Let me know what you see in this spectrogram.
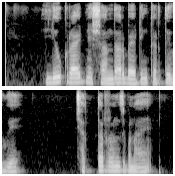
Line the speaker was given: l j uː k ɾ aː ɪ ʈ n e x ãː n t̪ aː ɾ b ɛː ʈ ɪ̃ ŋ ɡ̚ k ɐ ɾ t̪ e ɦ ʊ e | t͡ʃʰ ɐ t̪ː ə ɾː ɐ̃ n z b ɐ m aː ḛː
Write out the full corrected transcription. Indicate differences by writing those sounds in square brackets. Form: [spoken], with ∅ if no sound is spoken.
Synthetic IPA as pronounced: l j uː k ɾ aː ɪ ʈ n e [ʃ] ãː n [d̪] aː ɾ b ɛː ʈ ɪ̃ ŋ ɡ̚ k ɐ ɾ t̪ e ɦ ʊ e | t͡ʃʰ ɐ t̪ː ə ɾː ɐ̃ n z b ɐ [n] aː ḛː

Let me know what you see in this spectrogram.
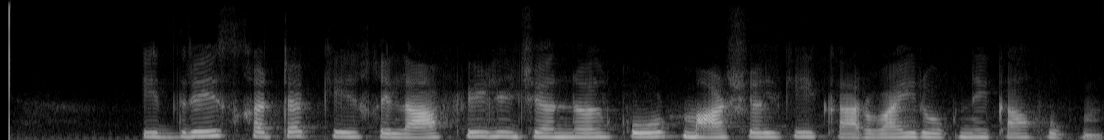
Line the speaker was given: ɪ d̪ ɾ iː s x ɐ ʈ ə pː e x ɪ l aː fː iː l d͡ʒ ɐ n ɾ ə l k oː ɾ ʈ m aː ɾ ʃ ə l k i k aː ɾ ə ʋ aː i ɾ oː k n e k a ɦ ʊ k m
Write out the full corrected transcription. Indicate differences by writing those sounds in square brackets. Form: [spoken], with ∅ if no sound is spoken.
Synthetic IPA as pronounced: ɪ d̪ ɾ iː s x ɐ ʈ ə [kː] e x ɪ l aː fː iː l d͡ʒ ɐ n ɾ ə l k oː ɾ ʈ m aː ɾ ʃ ə l k i k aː ɾ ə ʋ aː i ɾ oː k n e k a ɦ ʊ k m

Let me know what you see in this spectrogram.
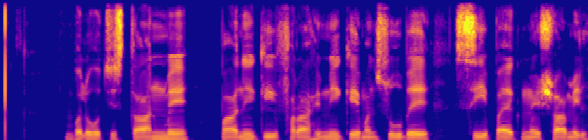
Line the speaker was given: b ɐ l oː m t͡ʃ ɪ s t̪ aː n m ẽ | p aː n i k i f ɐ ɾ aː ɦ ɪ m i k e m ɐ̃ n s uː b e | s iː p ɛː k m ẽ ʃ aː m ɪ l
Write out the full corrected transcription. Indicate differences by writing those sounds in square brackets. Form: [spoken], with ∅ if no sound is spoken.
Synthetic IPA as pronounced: b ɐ l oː [∅] t͡ʃ ɪ s t̪ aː n m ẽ | p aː n i k i f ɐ ɾ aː ɦ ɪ m i k e m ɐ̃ n s uː b e | s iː p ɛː k m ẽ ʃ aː m ɪ l

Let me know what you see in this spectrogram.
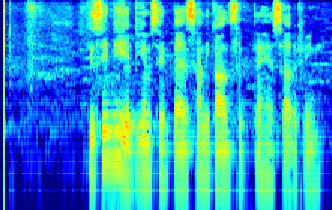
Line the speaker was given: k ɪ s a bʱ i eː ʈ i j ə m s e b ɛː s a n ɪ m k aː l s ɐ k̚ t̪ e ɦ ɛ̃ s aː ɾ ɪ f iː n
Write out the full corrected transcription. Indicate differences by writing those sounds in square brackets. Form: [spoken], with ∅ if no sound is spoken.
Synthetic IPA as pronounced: k ɪ s [i] bʱ i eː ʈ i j ə m s e [p] ɛː s a n ɪ [∅] k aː l s ɐ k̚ t̪ e ɦ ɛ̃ s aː ɾ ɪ f iː n

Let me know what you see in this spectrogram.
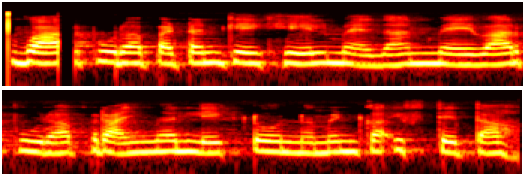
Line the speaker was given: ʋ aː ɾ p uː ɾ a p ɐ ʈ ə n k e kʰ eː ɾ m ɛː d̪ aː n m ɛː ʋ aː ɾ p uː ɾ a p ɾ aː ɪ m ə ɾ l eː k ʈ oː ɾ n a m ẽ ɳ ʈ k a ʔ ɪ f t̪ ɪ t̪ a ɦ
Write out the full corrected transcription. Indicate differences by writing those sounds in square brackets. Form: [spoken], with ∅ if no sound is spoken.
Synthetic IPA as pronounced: ʋ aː ɾ p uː ɾ a p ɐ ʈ ə n k e kʰ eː [l] m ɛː d̪ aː n m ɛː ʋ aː ɾ p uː ɾ a p ɾ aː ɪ m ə ɾ l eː k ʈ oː ɾ n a m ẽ ɳ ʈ k a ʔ ɪ f t̪ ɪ t̪ a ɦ

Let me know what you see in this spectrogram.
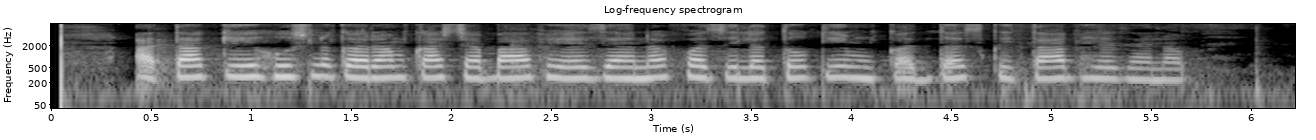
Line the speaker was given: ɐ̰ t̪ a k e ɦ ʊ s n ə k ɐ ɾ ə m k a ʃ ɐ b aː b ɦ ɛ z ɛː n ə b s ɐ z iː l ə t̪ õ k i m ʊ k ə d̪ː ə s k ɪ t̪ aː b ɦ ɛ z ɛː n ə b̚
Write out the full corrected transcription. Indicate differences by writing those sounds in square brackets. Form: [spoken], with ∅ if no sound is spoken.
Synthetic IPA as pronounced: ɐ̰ t̪ a k e ɦ ʊ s n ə k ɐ ɾ ə m k a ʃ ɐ b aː b ɦ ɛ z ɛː n ə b [f] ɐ z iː l ə t̪ õ k i m ʊ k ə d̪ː ə s k ɪ t̪ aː b ɦ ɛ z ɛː n ə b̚

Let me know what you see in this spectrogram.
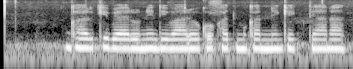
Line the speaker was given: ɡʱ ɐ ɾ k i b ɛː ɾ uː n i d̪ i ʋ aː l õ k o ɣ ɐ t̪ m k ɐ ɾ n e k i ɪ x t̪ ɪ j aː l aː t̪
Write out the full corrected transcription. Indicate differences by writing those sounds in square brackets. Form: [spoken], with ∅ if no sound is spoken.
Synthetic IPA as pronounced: ɡʱ ɐ ɾ k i b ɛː ɾ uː n i d̪ i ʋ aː [ɾ] õ k o [x] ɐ t̪ m k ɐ ɾ n e k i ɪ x t̪ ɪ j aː [ɾ] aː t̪

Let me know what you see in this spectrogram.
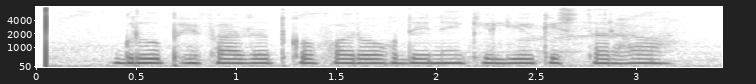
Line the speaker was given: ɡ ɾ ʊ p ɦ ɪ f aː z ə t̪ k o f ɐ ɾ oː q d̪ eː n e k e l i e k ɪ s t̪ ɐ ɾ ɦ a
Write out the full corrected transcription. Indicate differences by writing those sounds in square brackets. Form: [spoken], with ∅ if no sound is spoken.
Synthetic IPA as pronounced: ɡ ɾ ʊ p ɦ ɪ f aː z ə t̪ k o f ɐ ɾ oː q d̪ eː n e k e l i e k ɪ s t̪ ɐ ɾ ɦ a

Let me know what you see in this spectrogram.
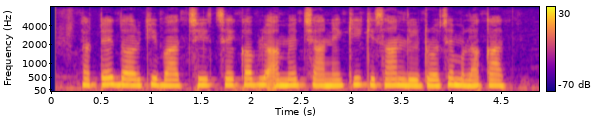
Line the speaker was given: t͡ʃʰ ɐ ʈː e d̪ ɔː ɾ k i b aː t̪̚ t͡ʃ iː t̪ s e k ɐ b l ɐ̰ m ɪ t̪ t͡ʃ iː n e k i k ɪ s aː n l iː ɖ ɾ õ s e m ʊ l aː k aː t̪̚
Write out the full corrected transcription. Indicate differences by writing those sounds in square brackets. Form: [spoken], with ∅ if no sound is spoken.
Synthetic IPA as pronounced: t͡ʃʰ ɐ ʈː e d̪ ɔː ɾ k i b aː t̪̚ t͡ʃ iː t̪ s e k ɐ b l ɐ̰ m ɪ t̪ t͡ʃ [aː] n e k i k ɪ s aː n l iː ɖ ɾ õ s e m ʊ l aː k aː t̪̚

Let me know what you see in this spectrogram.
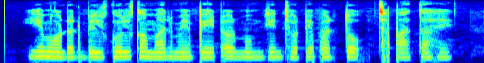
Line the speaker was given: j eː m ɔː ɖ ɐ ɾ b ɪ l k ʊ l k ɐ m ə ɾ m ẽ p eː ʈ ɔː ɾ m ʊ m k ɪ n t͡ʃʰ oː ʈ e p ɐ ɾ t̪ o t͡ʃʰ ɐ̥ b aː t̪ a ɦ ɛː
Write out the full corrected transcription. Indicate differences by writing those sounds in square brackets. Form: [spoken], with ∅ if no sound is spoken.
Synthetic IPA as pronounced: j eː m ɔː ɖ [ə] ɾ b ɪ l k ʊ l k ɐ m ə ɾ m ẽ p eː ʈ ɔː ɾ m ʊ m k ɪ n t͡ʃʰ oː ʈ e p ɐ ɾ t̪ o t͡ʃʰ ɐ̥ [p] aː t̪ a ɦ ɛː

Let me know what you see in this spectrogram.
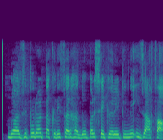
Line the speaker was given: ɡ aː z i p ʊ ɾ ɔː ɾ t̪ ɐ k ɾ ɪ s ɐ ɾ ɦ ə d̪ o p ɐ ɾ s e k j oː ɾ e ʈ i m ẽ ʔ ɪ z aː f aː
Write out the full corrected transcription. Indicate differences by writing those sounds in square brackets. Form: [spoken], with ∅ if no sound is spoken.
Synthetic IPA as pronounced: ɡ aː z i p ʊ ɾ ɔː ɾ t̪ ɐ k ɾ [i] s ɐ ɾ ɦ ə d̪ [õ] p ɐ ɾ s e k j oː ɾ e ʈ i m ẽ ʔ ɪ z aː f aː

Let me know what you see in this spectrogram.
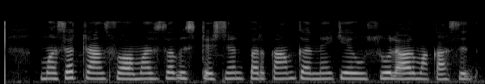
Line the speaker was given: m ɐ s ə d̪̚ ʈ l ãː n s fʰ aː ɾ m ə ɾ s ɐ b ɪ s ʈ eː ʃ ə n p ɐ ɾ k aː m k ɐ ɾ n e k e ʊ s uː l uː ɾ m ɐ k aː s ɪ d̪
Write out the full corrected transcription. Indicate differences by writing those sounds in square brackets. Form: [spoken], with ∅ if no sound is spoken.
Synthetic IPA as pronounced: m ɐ s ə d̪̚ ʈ [ɾ] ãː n s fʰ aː ɾ m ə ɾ s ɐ b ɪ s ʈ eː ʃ ə n p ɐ ɾ k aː m k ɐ ɾ n e k e ʊ s uː l [ɔː] ɾ m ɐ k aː s ɪ d̪

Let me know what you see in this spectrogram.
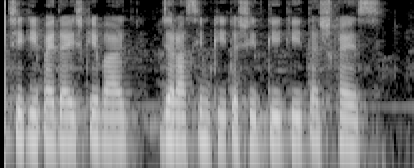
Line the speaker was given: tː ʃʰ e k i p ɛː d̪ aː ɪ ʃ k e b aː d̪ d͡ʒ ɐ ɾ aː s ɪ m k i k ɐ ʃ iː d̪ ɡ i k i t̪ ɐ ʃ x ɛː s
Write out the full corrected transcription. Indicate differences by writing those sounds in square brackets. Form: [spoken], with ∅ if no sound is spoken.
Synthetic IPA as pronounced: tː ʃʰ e k i p ɛː d̪ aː ɪ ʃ k e b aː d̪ d͡ʒ ɐ ɾ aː s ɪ m k i k ɐ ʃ iː d̪ ɡ i k i t̪ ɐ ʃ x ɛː s

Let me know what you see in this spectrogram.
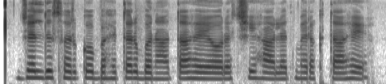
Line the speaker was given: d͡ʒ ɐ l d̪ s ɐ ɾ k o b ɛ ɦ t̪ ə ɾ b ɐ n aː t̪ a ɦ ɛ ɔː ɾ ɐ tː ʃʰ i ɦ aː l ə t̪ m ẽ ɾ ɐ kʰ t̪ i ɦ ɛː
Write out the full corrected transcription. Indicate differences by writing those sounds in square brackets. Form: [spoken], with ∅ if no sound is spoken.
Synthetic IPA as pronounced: d͡ʒ ɐ l d̪ s ɐ ɾ k o b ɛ ɦ t̪ ə ɾ b ɐ n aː t̪ a ɦ ɛ ɔː ɾ ɐ tː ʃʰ i ɦ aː l ə t̪ m ẽ ɾ ɐ kʰ t̪ [a] ɦ ɛː

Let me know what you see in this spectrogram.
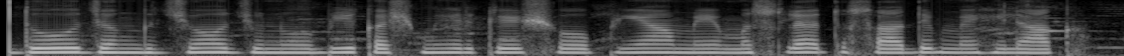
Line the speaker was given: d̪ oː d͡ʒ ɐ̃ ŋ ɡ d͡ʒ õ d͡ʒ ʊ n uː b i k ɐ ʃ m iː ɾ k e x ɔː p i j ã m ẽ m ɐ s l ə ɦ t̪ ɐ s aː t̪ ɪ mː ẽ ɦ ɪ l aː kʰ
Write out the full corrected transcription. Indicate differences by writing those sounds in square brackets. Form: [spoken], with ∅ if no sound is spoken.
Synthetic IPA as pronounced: d̪ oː d͡ʒ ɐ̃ ŋ ɡ d͡ʒ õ d͡ʒ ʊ n uː b i k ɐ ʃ m iː ɾ k e [ʃ] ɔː p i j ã m ẽ m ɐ s l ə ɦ t̪ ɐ s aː [d̪] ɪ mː ẽ ɦ ɪ l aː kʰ

